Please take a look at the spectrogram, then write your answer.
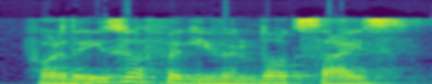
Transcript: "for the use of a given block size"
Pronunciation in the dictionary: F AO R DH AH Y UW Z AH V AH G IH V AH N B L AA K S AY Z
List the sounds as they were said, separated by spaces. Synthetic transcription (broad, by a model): F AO R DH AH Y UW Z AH F AH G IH V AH N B L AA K S AY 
